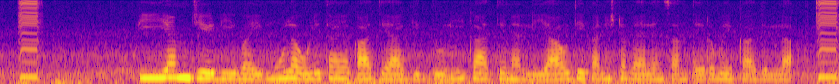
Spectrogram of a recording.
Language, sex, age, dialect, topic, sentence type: Kannada, female, 46-50, Coastal/Dakshin, banking, statement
